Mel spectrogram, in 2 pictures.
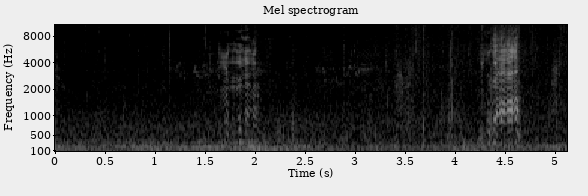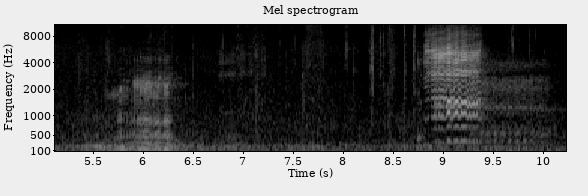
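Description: Zwartbles sheep bleating a few times, short calls about four and six seconds in and the loudest, wavering bleat near the end.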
